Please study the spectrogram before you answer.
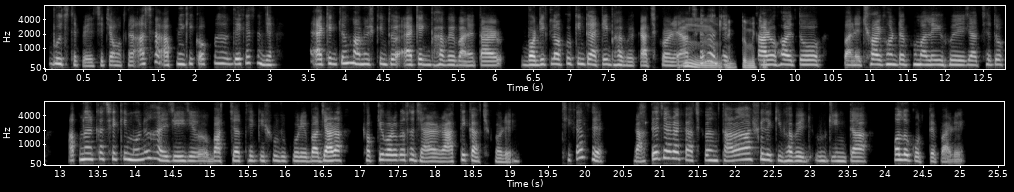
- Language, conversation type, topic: Bengali, podcast, রাতে ঘুমের আগে কী ধরনের রুটিন অনুসরণ করা উচিত, আর সেটি কেন কার্যকর?
- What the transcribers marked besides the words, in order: "মানে" said as "বানে"; tapping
